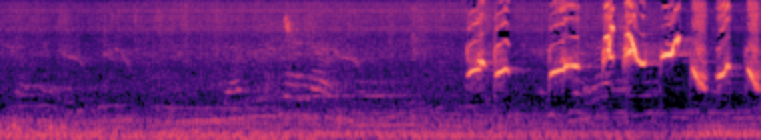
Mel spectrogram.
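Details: Faint scattered whistles, then in the final two seconds a wild forest greater green leafbird bursts into fast, varied, chirpy whistled phrases with swooping notes, all above a persistent low rumble.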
